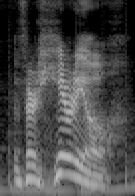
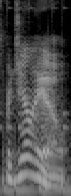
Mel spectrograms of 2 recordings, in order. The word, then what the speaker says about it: Virgilio: It's pronounced Virgilio. What? No, I'm pretty sure it's Virgilio.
